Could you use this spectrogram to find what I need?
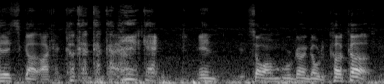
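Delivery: clipped "cuck, cuck"; hard guttural duck call; mid-range feed call. Shown as a demonstration. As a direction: mimic a closer feeding duck. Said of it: "what I call mid-range".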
